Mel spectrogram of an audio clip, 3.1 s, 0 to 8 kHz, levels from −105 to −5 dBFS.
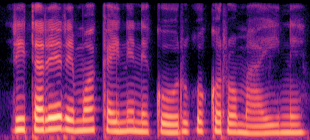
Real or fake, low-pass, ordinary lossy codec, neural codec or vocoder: real; 7.2 kHz; none; none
